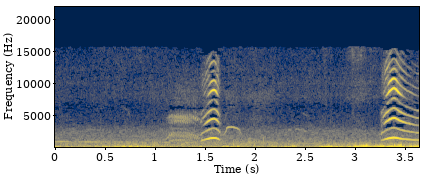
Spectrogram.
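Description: Two short, nasal, arched calls from a bar-tailed godwit, about two seconds apart, over a steady low rumble of wind or distant surf.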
